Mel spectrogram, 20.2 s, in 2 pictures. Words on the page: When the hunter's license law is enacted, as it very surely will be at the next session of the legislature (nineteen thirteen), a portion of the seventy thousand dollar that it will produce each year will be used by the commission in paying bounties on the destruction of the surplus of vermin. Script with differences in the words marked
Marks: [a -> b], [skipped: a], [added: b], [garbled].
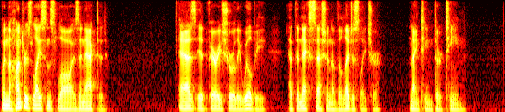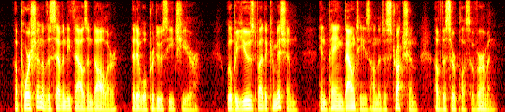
When the hunter's license law is enacted, as it very surely will be at the next session of the legislature (nineteen thirteen), a portion of the seventy thousand dollar that it will produce each year will be used by the commission in paying bounties on the destruction of the surplus of vermin.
